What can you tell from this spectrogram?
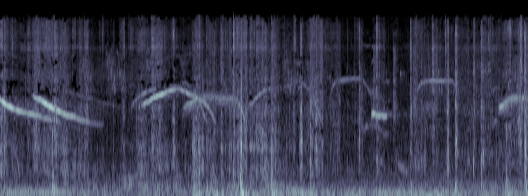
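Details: Stray puppy found abandoned in a box by the street, one of three puppies, with two more hiding in nearby bushes; high, thin squealing whines, some sliding downward, others held level, repeating every second or so over rustling and handling noise.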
